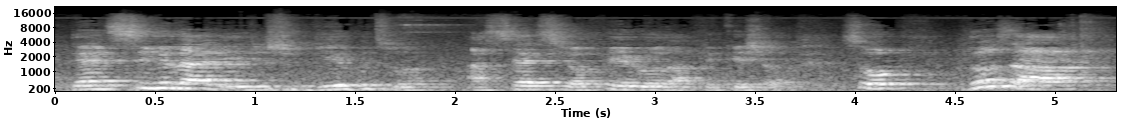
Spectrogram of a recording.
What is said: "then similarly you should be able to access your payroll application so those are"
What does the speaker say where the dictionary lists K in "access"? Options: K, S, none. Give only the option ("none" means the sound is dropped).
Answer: none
